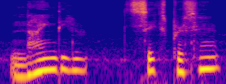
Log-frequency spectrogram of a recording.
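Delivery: can you believe this number; incredulous question. Real, not acted. Vlogger staring at a review score, slow incredulous rise.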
